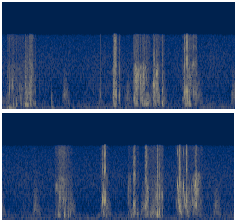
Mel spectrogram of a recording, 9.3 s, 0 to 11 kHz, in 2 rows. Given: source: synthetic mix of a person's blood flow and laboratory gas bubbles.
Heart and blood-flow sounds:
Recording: Doppler ultrasound of blood flow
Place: subclavian vein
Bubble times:
0.09-0.68 s: bubbles
2.19-2.38 s: bubbles
2.61-3.26 s: bubbles
3.60-3.91 s: bubbles
5.72-6.06 s: bubbles
6.63-6.78 s: bubbles
7.17-7.40 s: bubbles
7.51-7.90 s: bubbles
8.12-8.68 s: bubbles
From the record:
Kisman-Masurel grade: 233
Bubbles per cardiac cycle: several, 3 to 8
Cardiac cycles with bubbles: 50 to 99%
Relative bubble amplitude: loud (0.450 to 0.775)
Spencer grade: 3 (all of the cardiac periods contain showers or single bubble signals, but not dominating or overriding the cardiac motion signals)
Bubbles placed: anywhere in the cardiac cycle

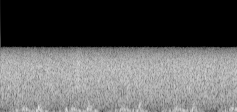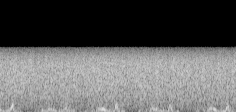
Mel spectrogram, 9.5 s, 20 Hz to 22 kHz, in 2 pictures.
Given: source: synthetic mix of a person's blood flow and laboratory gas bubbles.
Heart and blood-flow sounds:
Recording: Doppler ultrasound of blood flow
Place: precordium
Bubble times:
no bubbles
From the record:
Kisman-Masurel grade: 000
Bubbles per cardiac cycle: 0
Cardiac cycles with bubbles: 0%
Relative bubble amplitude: no bubbles discernible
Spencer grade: 0 (complete lack of bubble signals)

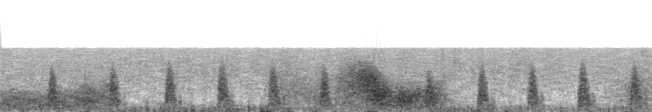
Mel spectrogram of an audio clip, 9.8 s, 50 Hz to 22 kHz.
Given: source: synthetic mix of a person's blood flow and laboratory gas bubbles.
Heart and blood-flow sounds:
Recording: Doppler ultrasound of blood flow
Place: subclavian vein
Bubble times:
no bubbles
From the record:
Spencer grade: 0 (complete lack of bubble signals)

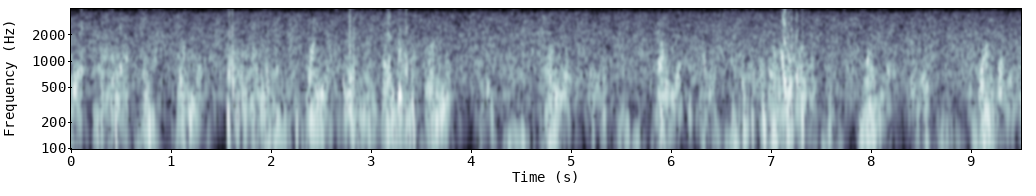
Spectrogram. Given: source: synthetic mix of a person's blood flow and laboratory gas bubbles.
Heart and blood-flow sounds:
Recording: Doppler ultrasound of blood flow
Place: precordium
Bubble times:
0.09-0.15 s: bubbles
0.21-0.61 s: bubbles
0.68-0.88 s: bubbles
1.53-2.30 s: bubbles
2.69-3.50 s: bubbles
6.17-6.23 s: bubbles
6.30-6.39 s: bubbles
6.57-7.39 s: bubbles
7.54-7.64 s: bubbles
9.28-9.34 s: bubbles
9.49-9.51 s: bubbles
From the record:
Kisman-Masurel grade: 333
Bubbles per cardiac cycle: rolling drumbeat, 9 or more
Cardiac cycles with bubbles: 50 to 99%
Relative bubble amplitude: loud (0.450 to 0.775)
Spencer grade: 3 (all of the cardiac periods contain showers or single bubble signals, but not dominating or overriding the cardiac motion signals)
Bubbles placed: only in the low amplitude regions of the cardiac cycle

